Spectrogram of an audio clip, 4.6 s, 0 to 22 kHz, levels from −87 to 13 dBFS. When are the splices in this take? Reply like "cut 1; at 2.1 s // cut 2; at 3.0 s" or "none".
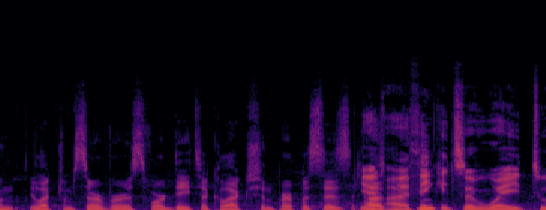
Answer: cut 1; at 3.2 s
